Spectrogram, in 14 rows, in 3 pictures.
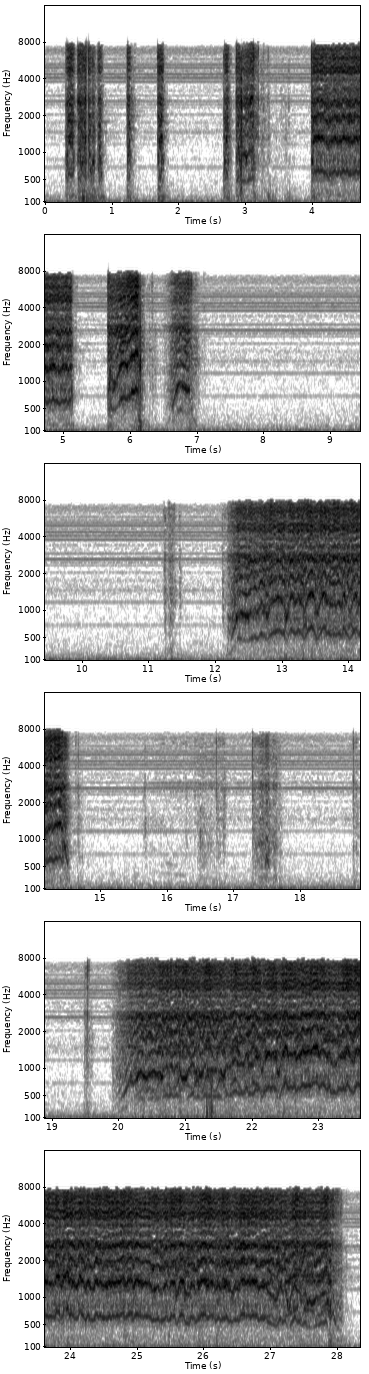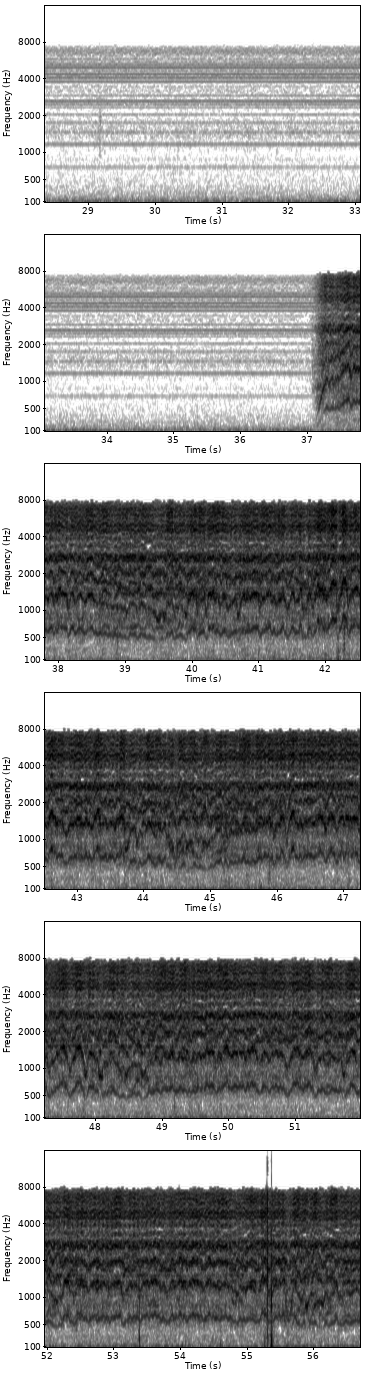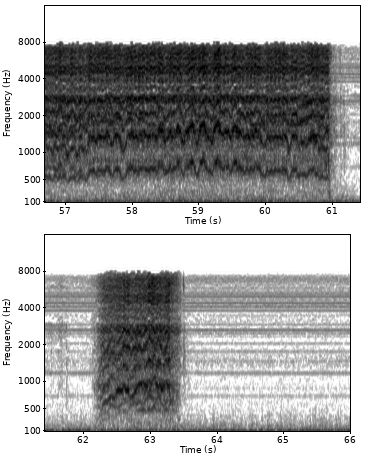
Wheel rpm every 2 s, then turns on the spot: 30, 20, 100, 50, 0, 0, 110, 60, 0, 0, 120, 170, 170, 150, 20, 0, 0, 0, 30, 160, 160, 160, 170, 160, 160, 160, 160, 160, 160, 160, 100, 80, 0.
none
